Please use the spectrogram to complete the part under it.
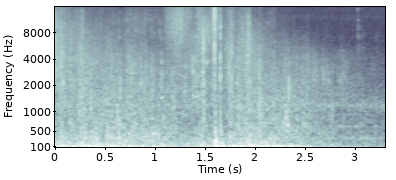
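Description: An explosive spell detonates in the Hogwarts Legacy video game, giving a loud booming blast with sharp cracking bursts in the middle over a sustained low rumble that slowly fades, close and without voices.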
